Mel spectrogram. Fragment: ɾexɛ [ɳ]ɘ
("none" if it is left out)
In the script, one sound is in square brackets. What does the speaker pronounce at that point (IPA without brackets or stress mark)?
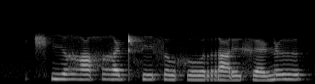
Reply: ɳ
